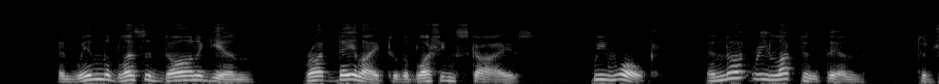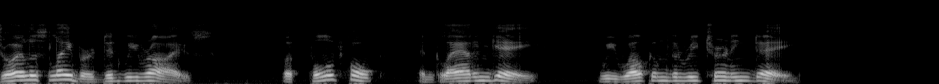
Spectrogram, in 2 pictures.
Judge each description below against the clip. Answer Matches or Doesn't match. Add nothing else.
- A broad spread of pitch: Matches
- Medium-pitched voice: Matches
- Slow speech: Matches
